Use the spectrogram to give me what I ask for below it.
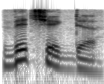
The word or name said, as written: Vychegda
